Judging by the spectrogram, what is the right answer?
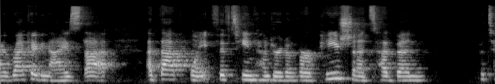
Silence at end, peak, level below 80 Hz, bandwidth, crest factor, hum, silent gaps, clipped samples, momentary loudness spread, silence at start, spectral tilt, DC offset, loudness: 0 s; -2 dBFS; -66 dBFS; 17 kHz; 18 dB; none; 4.47-4.62 s; under 0.1%; 9 LU; 0 s; -3 dB/octave; under 0.1%; -19 LUFS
